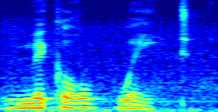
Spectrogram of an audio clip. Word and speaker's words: Micklethwaite: And now you all know how to pronounce it. So right. All the people that the pronounce it wrong, silent. Yes, the Micklethwaite can go away. We don't expect you to spell it right, but at least pronounce it right, people. – Yeah. It's easy enough once you learn how to pronounce it, right? Micklewaite. no TH. It just ignore it. – So it's like it's not even there. – Yeah, just silent. Ignore it.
